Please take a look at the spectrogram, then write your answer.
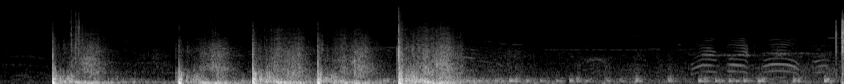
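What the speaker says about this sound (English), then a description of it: "it was not unusual to have cannon duels like this, literally within visual sight of the enemy" Cannons fire in a Civil War battle in the Southwest, five heavy booming blasts in quick succession, loud and close, each followed by a rumbling decay before quieter sounds take over.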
